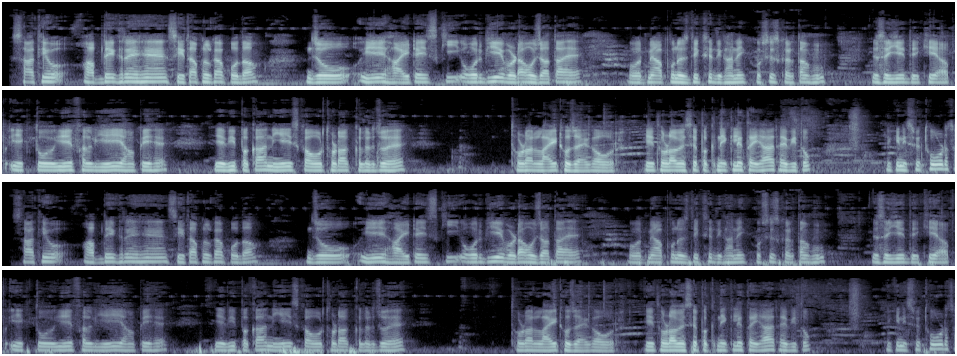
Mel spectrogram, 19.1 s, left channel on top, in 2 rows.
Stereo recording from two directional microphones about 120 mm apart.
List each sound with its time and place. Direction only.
0.1 s speech: 20° right (ahead or behind)
3.0 s speech: 30° right (ahead or behind); by 5.8 s 50° right (ahead or behind)
6.2 s speech: 30° right (ahead or behind)
7.2 s speech: 35° right (ahead or behind)
8.6 s speech: 65° right (ahead or behind)
9.5 s speech: 20° right (ahead or behind)
9.9 s speech: 10° right (ahead or behind)
13.3 s speech: 30° right (ahead or behind)
14.6 s speech: 25° right (ahead or behind)
16.2 s speech: 65° right (ahead or behind)
16.6 s speech: 20° right (ahead or behind)
16.9 s speech: 10° right (ahead or behind)
18.3 s speech: 20° right (ahead or behind)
